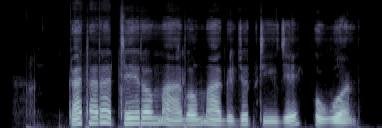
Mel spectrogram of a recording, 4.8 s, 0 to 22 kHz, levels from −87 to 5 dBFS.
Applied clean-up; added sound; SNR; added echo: neural mask model DeepFilterNet 3.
